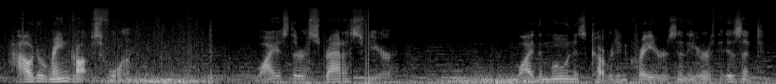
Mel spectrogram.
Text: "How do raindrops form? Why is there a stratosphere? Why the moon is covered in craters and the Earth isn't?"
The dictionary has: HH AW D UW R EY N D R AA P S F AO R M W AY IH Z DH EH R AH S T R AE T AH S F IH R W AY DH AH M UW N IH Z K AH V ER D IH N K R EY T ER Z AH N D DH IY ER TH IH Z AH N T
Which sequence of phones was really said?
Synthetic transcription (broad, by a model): HH AW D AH R EY N D R AA P S F AO R M W AY IH Z DH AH R AH S T R AE T AH S F IH R W AY DH AH M UW N IH Z K AH V ER D IH N K R EY T ER Z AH N DH IY ER TH IH Z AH N T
